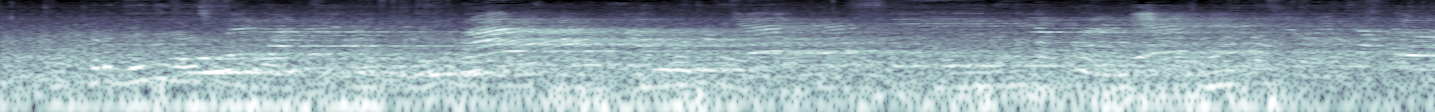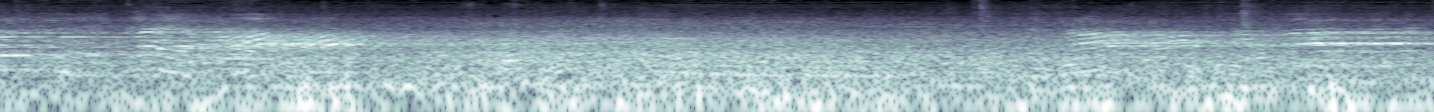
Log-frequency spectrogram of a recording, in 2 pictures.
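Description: A large crowd sings together.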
